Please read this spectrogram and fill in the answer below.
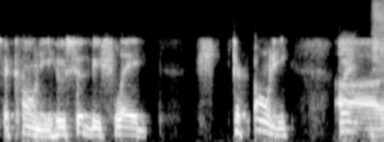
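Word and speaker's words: Cecconi: the big leagues, you know, uh, Slade, Slade Sakone, I always want to say Chaone."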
